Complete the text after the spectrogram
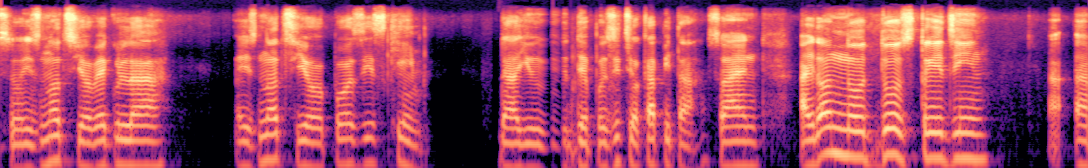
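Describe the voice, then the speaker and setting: A man with a smooth, resonant voice guides the call to a close. He speaks hesitantly, pausing on "uh" and restarting his sentences while he gives earnest advice. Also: medium pitch. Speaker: call moderator. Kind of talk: casual group call, closing remarks.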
